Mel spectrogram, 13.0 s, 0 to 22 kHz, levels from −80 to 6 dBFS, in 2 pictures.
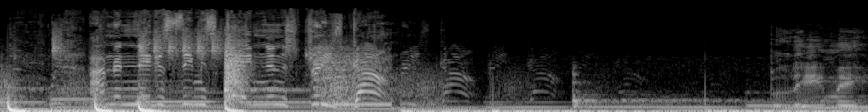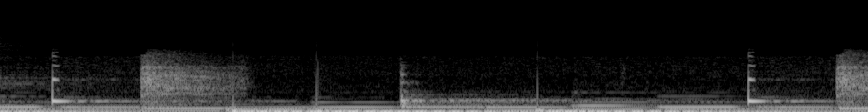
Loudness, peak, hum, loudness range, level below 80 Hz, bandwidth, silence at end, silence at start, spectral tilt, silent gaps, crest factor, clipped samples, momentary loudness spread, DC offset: -22 LUFS; 0 dBFS; none; 13 LU; -18 dBFS; 14.5 kHz; 0 s; 0 s; -5.5 dB/octave; none; 16 dB; under 0.1%; 18 LU; under 0.1%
